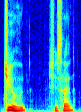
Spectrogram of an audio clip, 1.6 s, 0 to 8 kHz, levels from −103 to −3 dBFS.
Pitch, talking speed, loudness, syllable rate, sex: 150 Hz, 110 wpm, -16 LUFS, 3.1 syllables/s, male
